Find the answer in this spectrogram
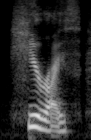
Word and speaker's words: hiraeth: thirdly, we have the Hiraeth. It has a Welsh spelling, but it's pronounced Hiraeth.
